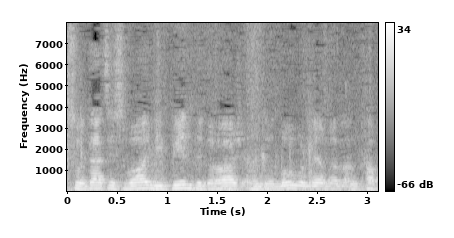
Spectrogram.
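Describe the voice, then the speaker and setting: With noticeable background noise behind him, a man talks in a medium-pitched voice. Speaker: architect presenting to a design review board. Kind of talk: public meeting presentation. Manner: halting, with fillers.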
